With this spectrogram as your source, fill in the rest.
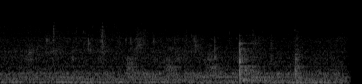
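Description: Sambar powder is stirred into simmering sambar in a pot, giving a soft, continuous bubbling and scraping with a faint spoon knock midway, all fairly quiet and with no talk.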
